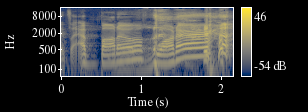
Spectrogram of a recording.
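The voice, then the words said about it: Put-on California accent. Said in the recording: “change into a California accent ... Pretty good. That could pass.”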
